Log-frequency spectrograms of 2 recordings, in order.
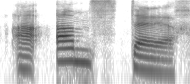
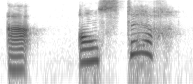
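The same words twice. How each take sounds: First: "hamster" slow and falling, m sounded; correct pronunciation. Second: "hamster" with nasal an, high questioning rise; wrong pronunciation. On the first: Teacher corrects the last word for pupils, slowly pronounced. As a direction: stretch "hamster" out firmly with a clear am. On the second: Teacher tests a wrong reading of the last word, questioning. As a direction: ask "hamster" as a doubtful mistake, m unsounded. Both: Shown as a demonstration. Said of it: "Non, un hamster".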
